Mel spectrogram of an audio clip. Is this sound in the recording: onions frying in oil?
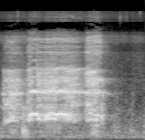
no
